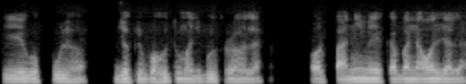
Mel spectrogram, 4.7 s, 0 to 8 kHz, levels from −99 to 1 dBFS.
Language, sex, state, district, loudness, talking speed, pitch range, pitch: Bhojpuri, male, Bihar, Saran, -31 LUFS, 180 wpm, 100-110 Hz, 105 Hz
